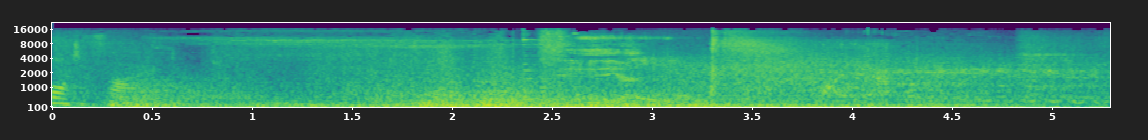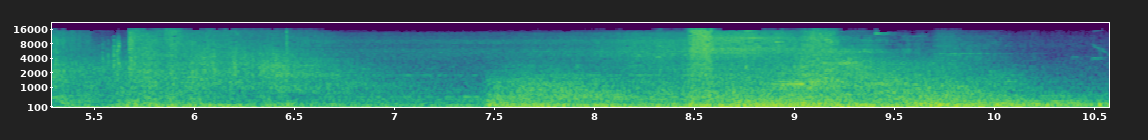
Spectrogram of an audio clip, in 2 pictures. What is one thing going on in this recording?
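Spells and attacks crackle and boom in a fast game battle.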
